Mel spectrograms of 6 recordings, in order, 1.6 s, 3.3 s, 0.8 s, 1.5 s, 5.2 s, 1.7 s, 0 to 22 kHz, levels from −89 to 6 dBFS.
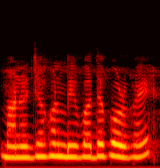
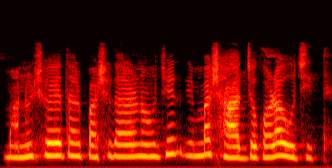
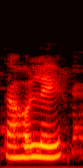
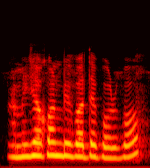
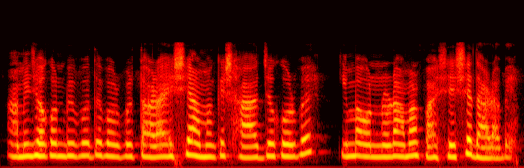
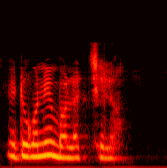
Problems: constant background noise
